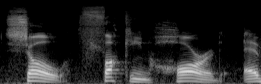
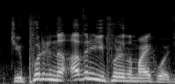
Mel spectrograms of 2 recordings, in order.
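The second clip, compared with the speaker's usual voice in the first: rushed; much faster than usual. Acted. Acting quick rushed question.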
